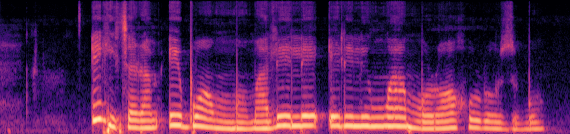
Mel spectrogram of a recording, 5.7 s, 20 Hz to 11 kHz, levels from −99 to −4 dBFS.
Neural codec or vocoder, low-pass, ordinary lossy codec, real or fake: vocoder, 22.05 kHz, 80 mel bands, WaveNeXt; none; none; fake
